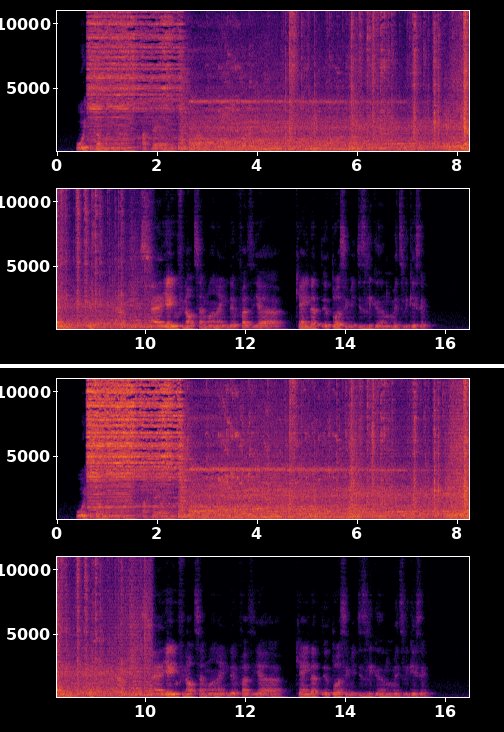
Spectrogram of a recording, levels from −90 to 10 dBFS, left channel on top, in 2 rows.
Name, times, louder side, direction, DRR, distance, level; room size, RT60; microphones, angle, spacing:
voice 1, 0.4-3.0 3.4-5.3 5.7-7.3 8.1-8.5 8.8-9.0 10.1-12.7 13.0-15.6, equal, 50° left, -2 dB, 2.5 m, -31 dB
sound 1, 0.6-10.2, right 8 dB, 40° right, 0.8 m, -26 dB
sound 2, 2.6-9.6, right 3 dB, 20° right, 0.5 m, -28 dB
sound 3, 4.5-9.6, equal, 10° left, 1.6 m, -30 dB
voice 2, 5.2-5.8 7.7-10.1, left 1 dB, 80° left, -2 dB, 3.1 m, -39 dB
6.3 x 5.7 x 5.0 m, 0.40 s
head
